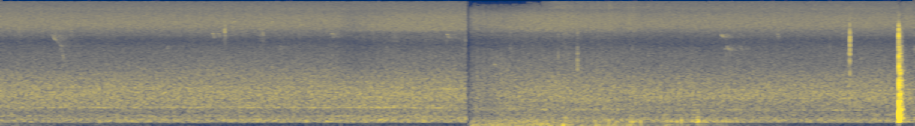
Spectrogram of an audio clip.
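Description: Quiet outdoor background noise. From about halfway in, a low wind rumble on the microphone joins it. A few faint clicks of the metal switch and wires being handled during soldering.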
